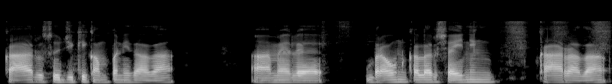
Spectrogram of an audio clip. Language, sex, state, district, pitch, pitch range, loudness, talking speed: Kannada, male, Karnataka, Raichur, 105 Hz, 100-110 Hz, -18 LUFS, 100 wpm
